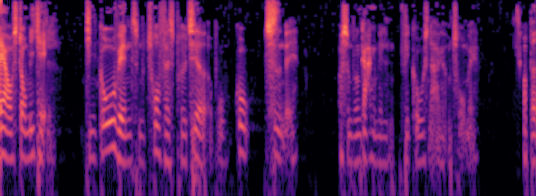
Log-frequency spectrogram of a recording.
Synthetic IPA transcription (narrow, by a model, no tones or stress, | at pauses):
d̥æɐ̰ɒʊsd̥ɒ̰ːmikʰæɪl | d̥inɡ̥o̝ːʋenəsɒ̽md̥ut͡sʰʁo̝̰fæsd̥̚pʰʁioit͡sʰe̝̰ːɐð̞̩ˠɒ̽b̥ʁṵːɡ̥o̝̰ː | t͡sʰið̞̰ˠme | ʔɒ̽sɒ̽md̥uenɡ̥ɑ̈ŋ̰imel̰m̩fe̝ɡ̥̚ɡ̥o̝ːsnɑ̈ɡ̥əɒ̽mt͡sʰʁo̝̰ːme | ɒ̽b̥ɛ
